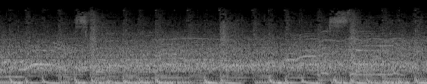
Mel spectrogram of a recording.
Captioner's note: cheers and applause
